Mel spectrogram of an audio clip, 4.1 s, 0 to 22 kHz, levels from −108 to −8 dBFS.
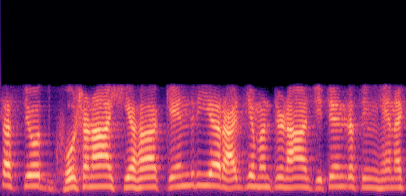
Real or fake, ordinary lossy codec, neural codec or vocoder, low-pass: fake; none; codec, 24 kHz, 0.9 kbps, DualCodec; 3.6 kHz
